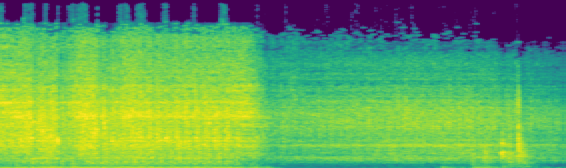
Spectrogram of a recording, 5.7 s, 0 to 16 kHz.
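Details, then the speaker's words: 1972 Plymouth Fury Sport III that sat about 10 years, started to see if the old fuel pump will pump: a brief, uneven, lumpy firing that dies after a couple of seconds. Rough running on priming fuel. "Wow, that sounded rough, didn't it?"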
